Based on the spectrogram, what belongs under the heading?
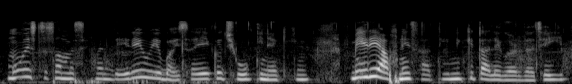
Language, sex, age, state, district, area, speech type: Nepali, female, 18-30, West Bengal, Jalpaiguri, rural, spontaneous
